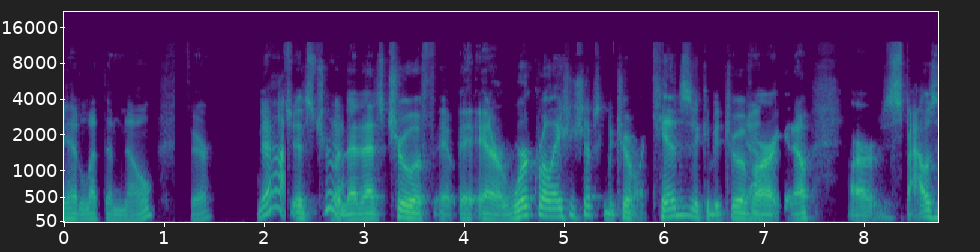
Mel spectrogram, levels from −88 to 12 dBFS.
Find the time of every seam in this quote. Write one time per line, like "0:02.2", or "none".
0:02.2

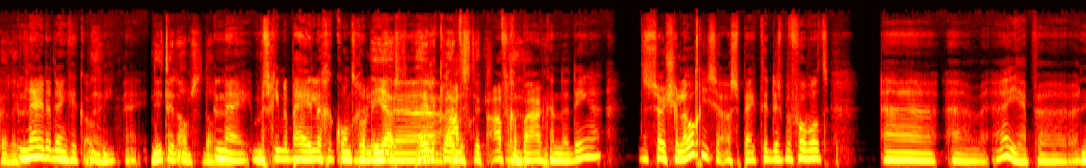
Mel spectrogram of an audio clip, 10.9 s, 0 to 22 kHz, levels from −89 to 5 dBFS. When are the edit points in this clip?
0:06.4

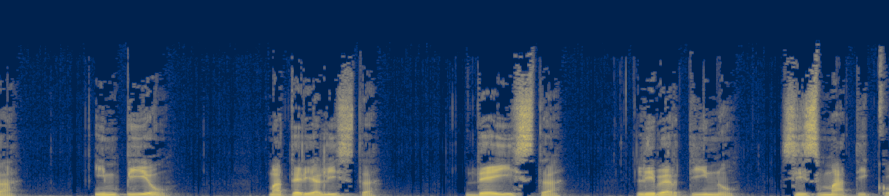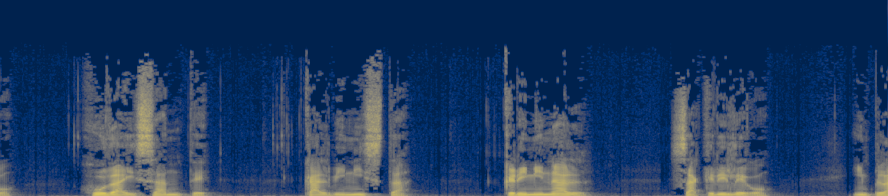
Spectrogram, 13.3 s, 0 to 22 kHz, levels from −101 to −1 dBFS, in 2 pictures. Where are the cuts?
0:05.7
0:08.8
0:11.6

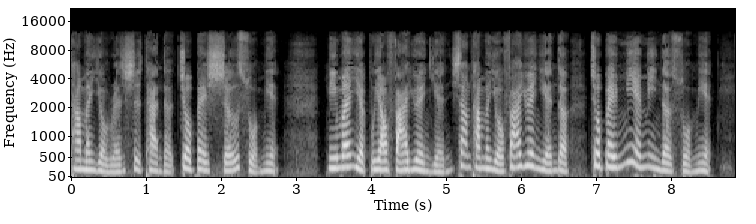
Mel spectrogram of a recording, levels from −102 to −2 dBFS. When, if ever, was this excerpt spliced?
none

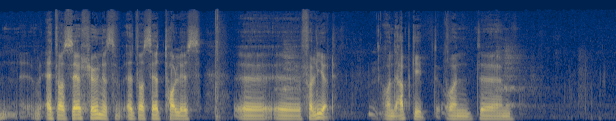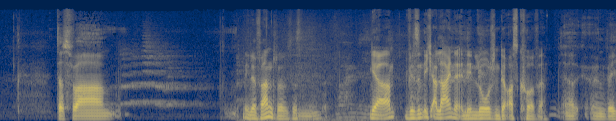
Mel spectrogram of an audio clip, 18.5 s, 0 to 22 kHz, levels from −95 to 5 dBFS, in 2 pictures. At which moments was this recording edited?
0:12.8

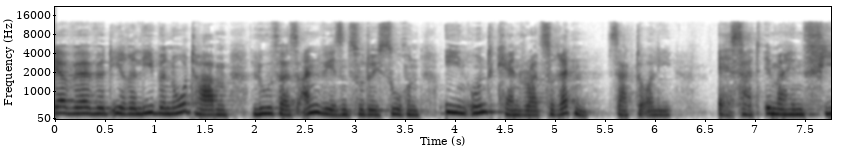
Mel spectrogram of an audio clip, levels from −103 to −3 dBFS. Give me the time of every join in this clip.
0:03.8

